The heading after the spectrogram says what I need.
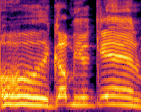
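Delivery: high mock-annoyed groan.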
